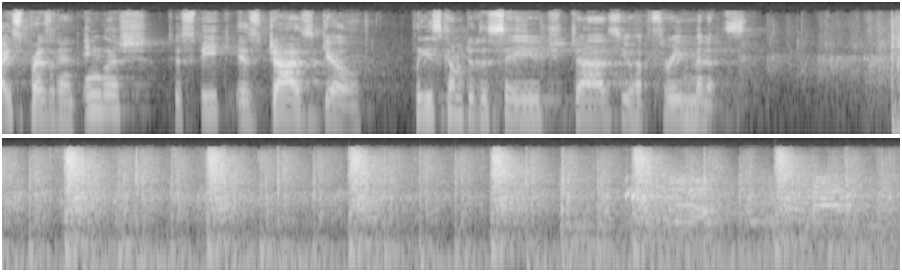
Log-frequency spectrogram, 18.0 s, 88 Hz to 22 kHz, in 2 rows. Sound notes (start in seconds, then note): 1.9 applause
